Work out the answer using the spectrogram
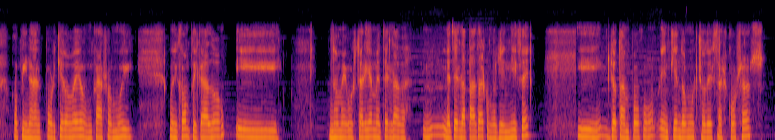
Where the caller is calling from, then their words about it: Balearic Islands, Spain; de Mallorca.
